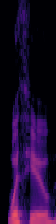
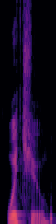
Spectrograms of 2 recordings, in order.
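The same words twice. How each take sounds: First: The two words are said separately and distinctly. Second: The two words are run together into one. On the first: "It's not with you" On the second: "we turn one word, two words into one"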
